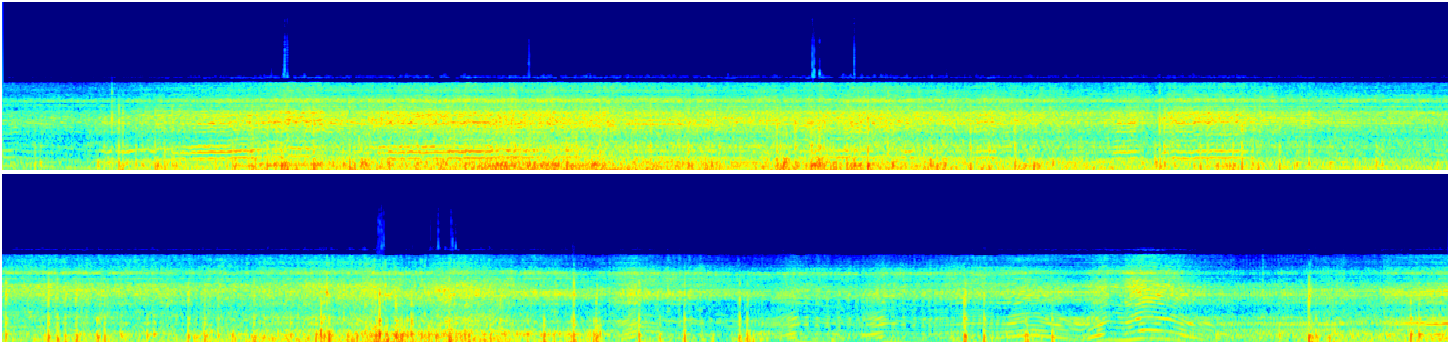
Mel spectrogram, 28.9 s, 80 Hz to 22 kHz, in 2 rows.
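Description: A 50cc enduro motorcycle's engine running under load on a rough dirt trail, its revs rising and falling as the rider works the throttle, with the strongest rev swings late on.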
